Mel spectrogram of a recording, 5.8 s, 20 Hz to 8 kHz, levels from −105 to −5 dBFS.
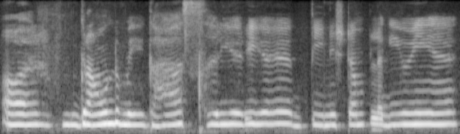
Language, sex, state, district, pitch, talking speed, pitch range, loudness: Hindi, female, Uttar Pradesh, Lalitpur, 240 Hz, 125 wpm, 230-250 Hz, -18 LUFS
